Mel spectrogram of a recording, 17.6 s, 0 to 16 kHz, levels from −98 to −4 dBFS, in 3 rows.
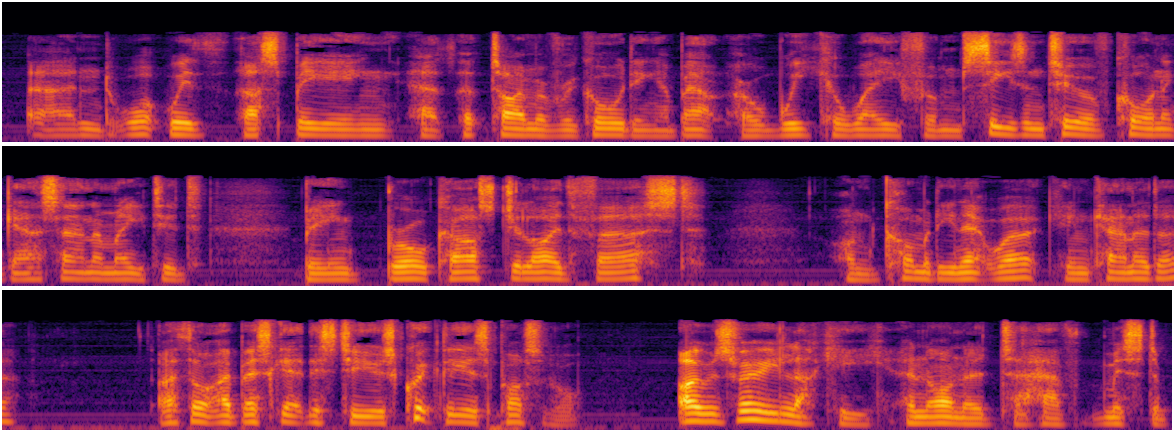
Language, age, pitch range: English, 20-39, 110-135 Hz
